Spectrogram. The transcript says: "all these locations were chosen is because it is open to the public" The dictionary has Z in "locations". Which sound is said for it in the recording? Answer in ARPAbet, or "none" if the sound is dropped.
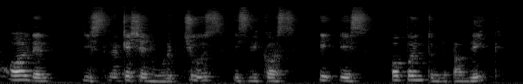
none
